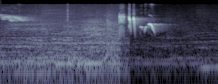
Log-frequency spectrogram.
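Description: A small caged songbird makes a short high chirp, then a rustling that builds up, then a quick burst of loud, sharp chirps that slide down in pitch, about a second and a quarter in.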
